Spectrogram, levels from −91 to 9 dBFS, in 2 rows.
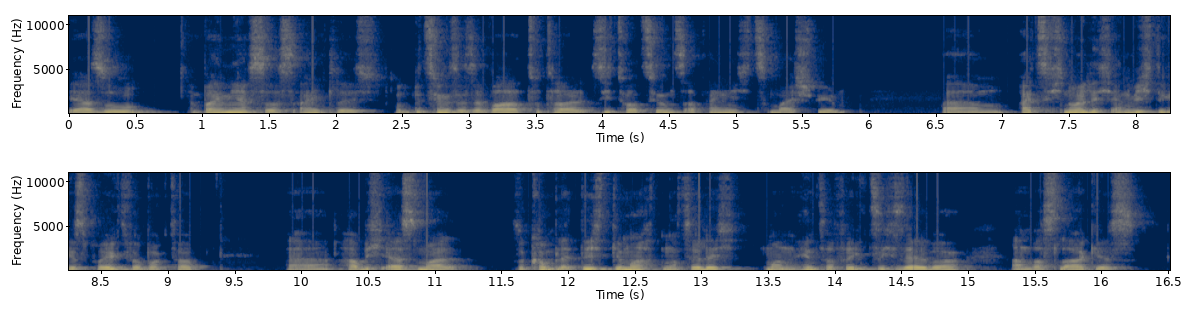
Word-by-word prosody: Ja, 105 0 +1
also, 115 +2 +1 0.3
bei 115 -3 +1
mir 115 +1 +7
ist 115 0 -4
das 105 -1 -3
eigentlich 105 -2 -3
beziehungsweise 100 +1 -1
war 105 +1 +3
total 105 -3 -2
situationsabhängig. 105 0 -3
Zum 110 - -8
Beispiel, 100 0 -5 0.7
ähm, 95 -1 -5
als 105 0 -3
ich 105 - -11
neulich 115 -1 +4
ein 105 0 -1
wichtiges 105 -2 -1
Projekt 110 +2 +4
verbockt 100 -2 -4
habe, 105 0 -3 0.6
äh, 100 - -6 0.4
habe 105 0 0
ich 110 - -9
erst 110 +1 +2
mal 100 -3 +1 0.3
so - - -6
komplett - - 0
dicht 120 0 +6
gemacht. 110 -1 +4
Natürlich, 105 +1 +3 0.2
man 95 -2 -1
hinterfragt 110 +2 -1
sich 110 -1 -4
selber: 105 0 +5 0.3
„An 95 -1 -4
was 95 - -5
lag 105 +1 +1
es? 100 -1 -4
105 Hz, 145 wpm, -28 LUFS, 100-110 Hz, 0.7 s, mir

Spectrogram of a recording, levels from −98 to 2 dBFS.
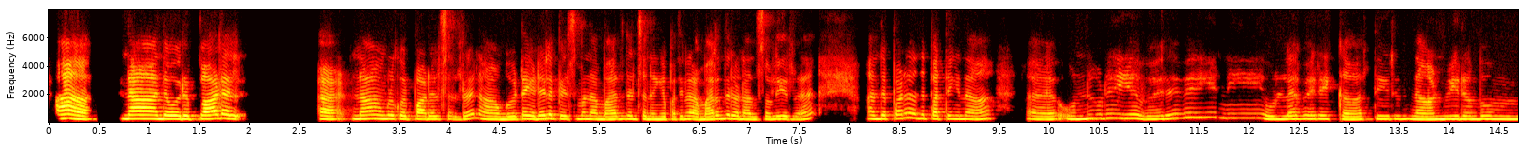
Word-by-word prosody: ஆ, - - +9 0.6
நான் 265 0 +8
அந்த 255 0 +6
ஒரு 240 0 +4
பாடல் 265 +1 +5 0.9
அ - - +5 0.3
நான் 260 +2 +2
உங்களுக்கு 255 -2 +1
ஒரு 225 - -8
பாடல் 225 0 -1
சொல்றேன். 230 +6 -5
நான் 220 -3 -1
உங்ககிட்ட 210 +3 -1
இடையில 255 +4 +1
பேசும்போது, 235 0 -2
நான் 215 -1 -1
மறந்தேன்ன்னு 225 +2 -2
சொன்னேன். 210 -2 0
இங்க 205 - -1
பாத்தீங்களா, 220 +1 -2
மறந்துருவேன் 245 +2 0
நான் 210 - -1
அத 200 - -15
சொல்லிர்றேன். 225 +3 -4 0.6
அந்த 250 0 +2
படம் 315 +4 -3
வந்து 275 -2 -4
பாத்தீங்கன்னா, 240 -2 -2 0.6
அ - - -3 0.4
"உன்னுடைய 285 +5 -2 0.2
வரவை 285 +9 -6 0.2
எண்ணி 310 -2 -16 0.3
உள்ளவரை 240 +3 -1 0.2
காத்திரு, 215 +3 -4 0.2
நான் 210 +1 +2
விரும்பும் 230 0 +1
235 Hz, 145 wpm, -22 LUFS, 220-255 Hz, 0.9 s, ஆ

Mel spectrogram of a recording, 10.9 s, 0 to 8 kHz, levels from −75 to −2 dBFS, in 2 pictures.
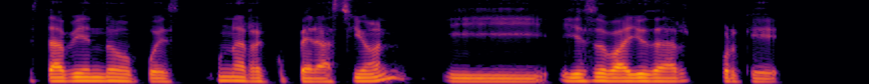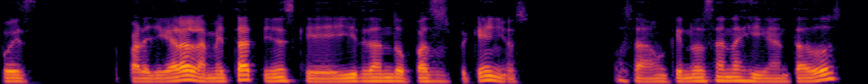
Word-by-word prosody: está 125 -1 +1
habiendo, 130 -2 +3
pues, 110 -3 -3 0.2
una 135 -1 +1
recuperación 120 - -2 0.2
y 110 -3 -2
y 125 -1 +1
eso 130 +1 +3
va 120 - +5
a - - +5
ayudar 120 0 +3 0.2
porque, 105 -3 -4 0.5
pues, 115 - -1 0.5
para 110 -1 0
llegar 115 +5 +3
a 165 - +9
la 150 - +5
meta 120 +8 +3
tienes 130 -5 -1
que 105 -3 -1
ir 120 +2 +1
dando 125 -1 +2
pasos 115 -1 -2
pequeños. 135 -5 -2 0.5
O 145 - -9
sea, 110 -3 -3
aunque 110 +2 -3
no 125 +2 +1
sean 135 +1 0
agigantados, 115 - 0
120 Hz, 165 wpm, -24 LUFS, 110-130 Hz, 0.5 s, a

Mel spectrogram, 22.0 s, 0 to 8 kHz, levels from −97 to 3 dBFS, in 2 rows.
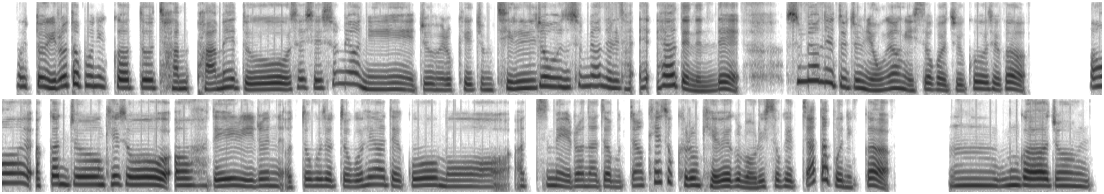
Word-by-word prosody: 어 295 - -1
또 290 -2 +3
이러다 300 +9 +4
보니까 295 -5 +1
또 250 0 +4
잠 225 -1 -1
밤에도 200 -2 +1
사실 245 +1 -1
수면이 205 - -3
좀 190 -1 -4
이렇게 180 +1 -4
좀 185 0 -7
질 225 +5 +1
좋은 285 -3 +2
수면을 300 -3 -1
잘해 210 -2 -8 0.3
해야 325 +1 +5
되는데 190 - 0 0.5
수면에도 450 - +2
좀 240 -5 +1
영향이 200 +5 0
있어 195 +4 -2
가지고 185 +4 -2
제가, 205 +1 -1 0.7
어 310 +1 +1
약간 255 +4 +1
좀 255 0 +3
계속 245 -3 +5
어 225 0 +2 0.2
내일 220 +2 +3
일은 205 +1 -2
어쩌고 210 +6 -3
저쩌고 195 -2 -2
해야 250 +1 -1
되고 225 +2 0
뭐 195 -2 -5
아침에 210 +1 -4
일어나자마자 200 +1 -4
계속 330 0 -2
그런 230 -2 +2
계획을 200 -1 +2
머릿속에 185 +3 -2
짜다 385 +5 0
보니까 210 - 0 0.6
음 225 +1 -1 0.2
뭔가 225 -1 +5
좀 210 -3 -2
220 Hz, 280 characters per minute, -20 LUFS, 195-255 Hz, 0.7 s, 해야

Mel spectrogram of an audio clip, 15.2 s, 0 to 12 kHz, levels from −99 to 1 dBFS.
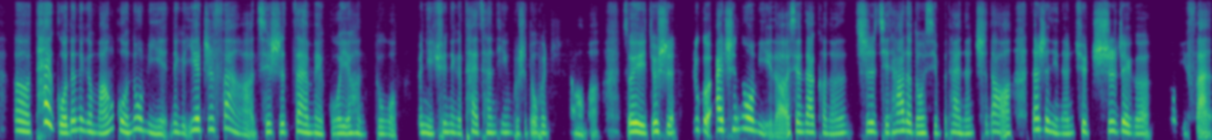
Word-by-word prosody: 呃， 230 -3 +2
泰 440 - +7
国 195 - +3
的 235 +5 +1
那 255 0 -1
个 215 -2 -1
芒 180 0 0
果 230 -8 +2
糯 275 +7 0
米 175 -9 -3
那 210 - -2
个 180 - -5
椰 260 +6 +4
汁 270 +1 -3
饭 265 -4 -2
啊， 155 -5 -6
其 205 +4 -2
实 200 0 +2
在 220 -4 +1
美 180 -3 -1
国 165 +2 -4
也 170 0 +1
很 175 -4 -3
多。 155 -5 -6 0.2
呃 195 - -2
你 180 -3 +1
去 190 +6 -3
那 200 -1 -3
个 165 - -4
泰 200 +2 -2
餐 190 0 -3
厅 195 0 -7
不 165 - -9
是 155 - -6
都 - - -3
会 185 - -3
吃 175 - -14 0.2
到 - - -6
嘛， - - -10 0.3
所 210 - +5
以 200 -3 +8
就 215 +5 +3
是 190 -4 +3 0.2
如 260 - -5
果 250 - +5
爱 255 0 +6
吃 270 +3 0
糯 270 -1 +4
米 185 -4 -6
的， - - -1
现 215 +2 0
在 205 -1 +2
可 185 -1 -6
能 170 +3 -4
吃 215 +1 -1
其 190 0 -2
他 220 +4 +2
的 225 -2 +2
东 180 -2 0
西 185 0 -5
不 170 - -13
太 195 -2 -2
能 170 +1 -4
吃 190 - -5
到 210 +1 -2
啊， 175 -2 -1 0.2
但 265 0 +3
是 260 -2 +3
你 200 -5 -1
能 165 0 -4
去 215 +3 0
吃 230 0 +2
这 215 -3 +4
个 170 -1 -3
糯 - - -17
米 - - -18
饭。 - - -1
195 Hz, 305 characters per minute, -23 LUFS, 175-225 Hz, 0.3 s, 以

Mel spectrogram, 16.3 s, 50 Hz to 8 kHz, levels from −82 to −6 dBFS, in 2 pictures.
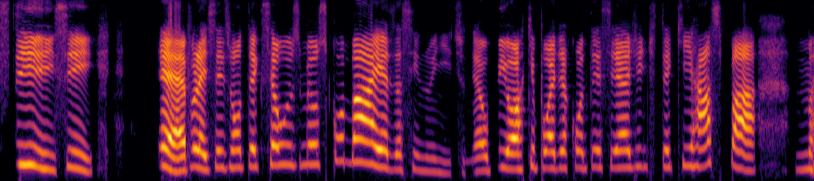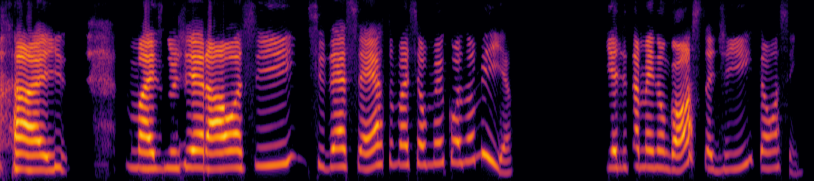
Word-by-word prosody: Sim. 305 -7 +2
Sim. 245 -5 -3 0.6
É, 255 -8 +8
eu - - -4
falei: 280 -4 +3
"Vocês 275 +2 -8
vão 275 0 -4
ter 290 +1 -2
que - - -24
ser 320 - 0
os 325 0 -6
meus 330 0 -7
cobaias, 360 -8 +5
assim, 245 0 -12
no 220 -2 -20
início", 190 -1 -22
né. 220 +1 -5
O 225 - -7
pior 255 -2 +1
que 295 +2 -12
pode 265 0 -2
acontecer, 275 +1 -9
é 275 0 0
a - - -1
gente 290 -1 -17
ter 280 -1 -9
que 305 +1 -12
raspar. 290 -6 +2 0.4
Mas 245 0 +2 0.6
mas, 265 -2 +1
no 270 0 -7
geral, 275 -2 +4
assim, 310 +5 -4 0.2
se 310 - -17
der 290 +1 -2
certo, 300 +5 -4
vai 320 0 -5
ser 325 0 -9
uma 335 +2 -10
economia. 370 - -8 0.9
E 275 - -8
ele 275 0 -4
também 285 -1 -3
não 275 -1 -8
gosta 245 +1 -2
de 245 +2 -20
ir. 275 +8 -12
Então, 265 -2 -12
assim 275 -10 -19
275 Hz, 180 wpm, -21 LUFS, 255-310 Hz, 0.9 s, É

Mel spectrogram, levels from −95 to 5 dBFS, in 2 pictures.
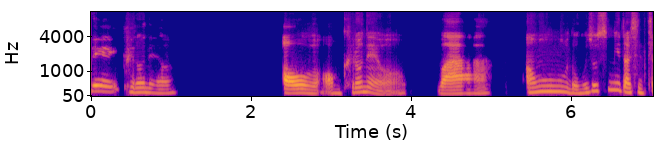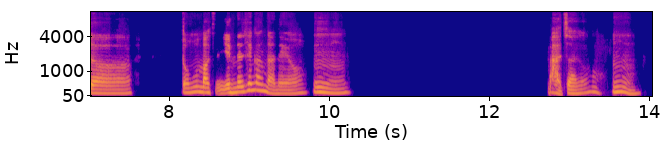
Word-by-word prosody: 네. 220 -3 +1
그러네요. 170 -4 -5 1.3
어우 155 -3 +6
어 150 - -4
그러네요. 180 -5 -5 0.4
와. 135 0 +4 0.8
어우 215 +1 -1
너무 150 +1 -5
좋습니다 230 0 -1
진짜. 150 -3 0 0.6
너무 185 +4 +1
막 185 -2 +6 0.2
옛날 175 +5 +5
생각 260 0 +2
나네요. 140 -1 -2
음. 175 -3 0 2.5
맞아요. 155 +6 0 0.2
음. 170 -10 0
170 Hz, 160 characters per minute, -24 LUFS, 150-195 Hz, 2.5 s, 어우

